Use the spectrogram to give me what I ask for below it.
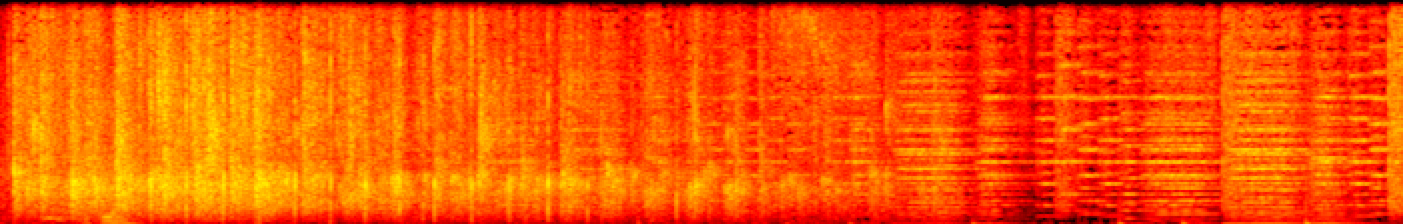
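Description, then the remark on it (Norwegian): Dense audience applause fills the first several seconds as a steady, noisy crackle of many hands, then thins and fades under rising music with a beat. “Litt applaus.”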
